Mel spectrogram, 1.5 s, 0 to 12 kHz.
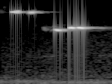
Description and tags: In order to make the environment feel more realistic, I wanted to include the sounds of birds as it is very possible that they could be in and around the temple, as well as hidden within the trees that make up the mountainous area surround the temple itself. I have included 3 different bird sounds that I feel can be played randomly and varied in pitch to create multiple sounds at once.
birds, singing, tweet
